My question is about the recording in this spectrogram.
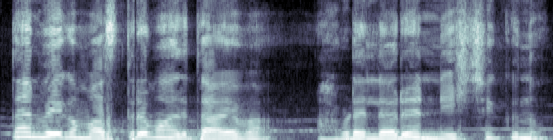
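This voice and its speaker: A woman voicing a kind young husband in a spoken love story, talking in a gentle, lightly joking way. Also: a little high, racing, lightly acted.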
